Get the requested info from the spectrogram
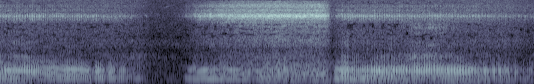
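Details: American Bulldog puppy asleep, snoring with buzzy, wavering harmonic breaths; one breath ends with a short gap near the middle before the next rasping snore begins, over a constant high-pitched hum.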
